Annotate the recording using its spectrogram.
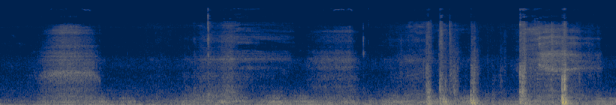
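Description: Faint breaths through the nose, then a run of small clicks and knocks near the end as a steel digital caliper is handled against an aluminium piston and lifted off.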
